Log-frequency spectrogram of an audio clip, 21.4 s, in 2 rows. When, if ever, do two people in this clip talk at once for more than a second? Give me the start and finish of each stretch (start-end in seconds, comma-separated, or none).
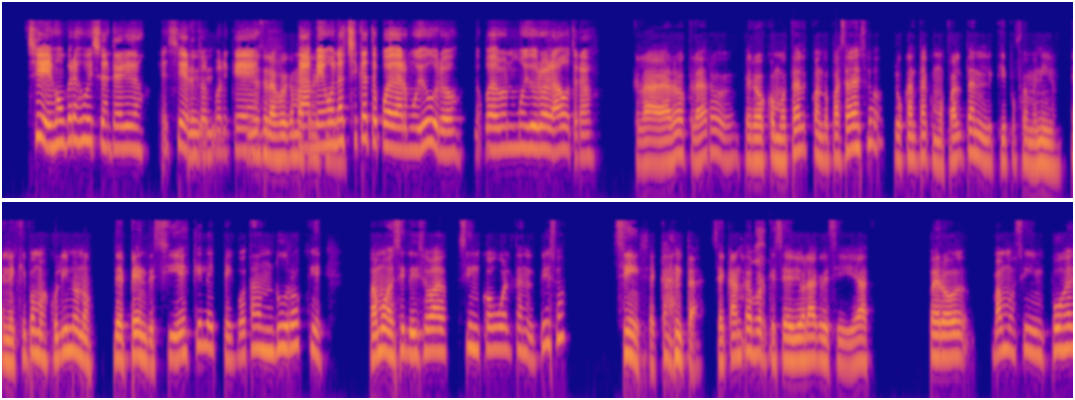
1.8-3.4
